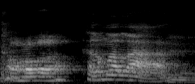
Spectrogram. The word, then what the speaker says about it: Kamala: come alive see harris like carmilla that's how she said you say her name i grew up watching wwf i still call it kamala so the news conference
